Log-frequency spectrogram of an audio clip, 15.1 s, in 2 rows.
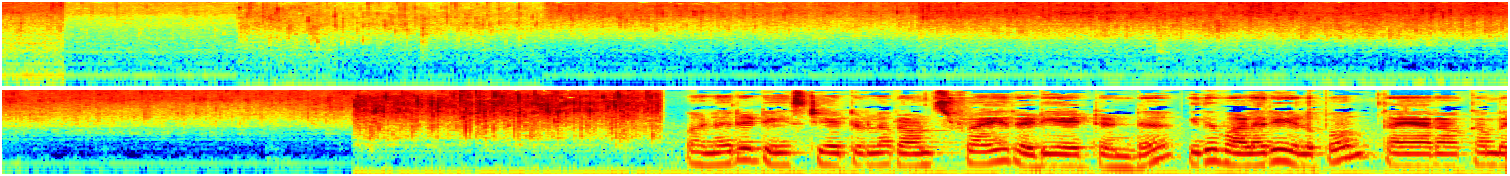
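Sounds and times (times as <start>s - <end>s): prawns sizzling in hot oil: 0.0s - 10.9s.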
